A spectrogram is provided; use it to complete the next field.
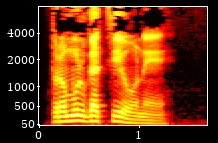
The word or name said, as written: promulgazione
